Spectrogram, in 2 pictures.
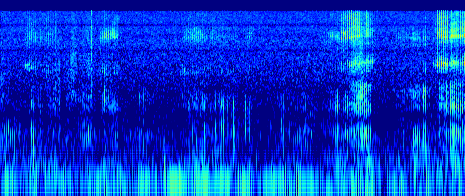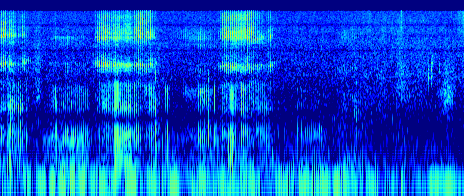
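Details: Loud purring from a female Siamese housecat seeking attention: a constant deep vibrating rumble, interrupted by several brief bursts of hissy rustling, likely fur or movement, roughly every two seconds midway through.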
